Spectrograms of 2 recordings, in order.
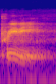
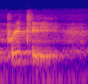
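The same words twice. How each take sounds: First: The middle t is a quick flap, like r. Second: The middle t is a crisp, full t sound. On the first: This is how American speakers usually say it. "no sotaque americano, você vai sempre ouvir" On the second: This is how British speakers say it. "Então os britânicos pronunciam mais assim"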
